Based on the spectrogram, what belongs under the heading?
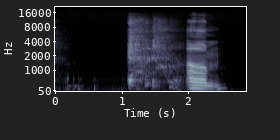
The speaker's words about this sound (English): Here I am talking about what you should be doing for your health. And I'm literally coughing like a 4-year-old.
